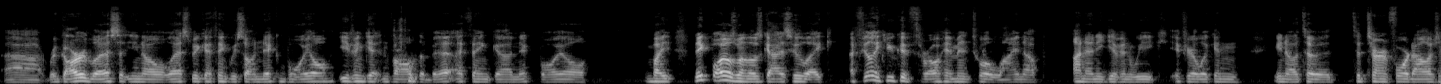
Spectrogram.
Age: 20-39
